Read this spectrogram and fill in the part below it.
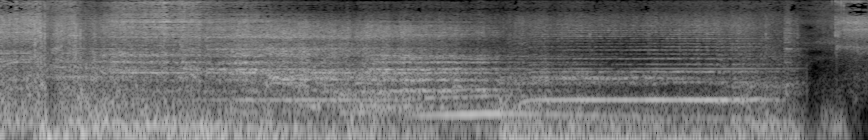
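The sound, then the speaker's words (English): A deep foghorn blares in long, steady low tones over a loud, constant rumble, holding for several seconds before the sound cuts off abruptly near the end. No one speaks. “Man, that foghorn sounds like a kaiju.”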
